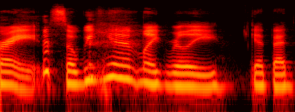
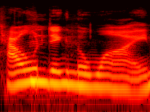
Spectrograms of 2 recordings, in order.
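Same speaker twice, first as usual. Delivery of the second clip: ordinary delivery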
